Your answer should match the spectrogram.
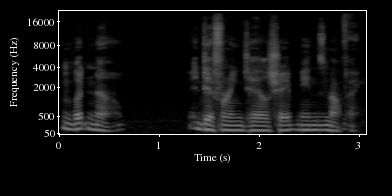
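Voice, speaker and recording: Slow-talking, teasing demon professor, played by a man. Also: mid-range voice, warm tone, slightly rough, no echo. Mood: patient, explaining. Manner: measured, teasing, formal, wry, with drawn-out pauses. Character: male demon professor, horned, teasing yet composed. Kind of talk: scripted roleplay audio, one side of a conversation.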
